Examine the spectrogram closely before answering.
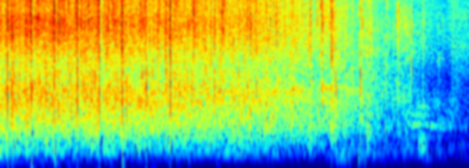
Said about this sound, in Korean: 우리 하나님 믿는다는 고백을 박수로 한번 돌려드립시다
